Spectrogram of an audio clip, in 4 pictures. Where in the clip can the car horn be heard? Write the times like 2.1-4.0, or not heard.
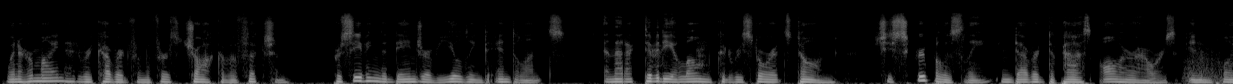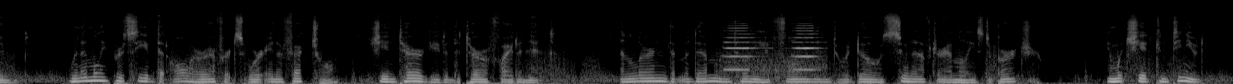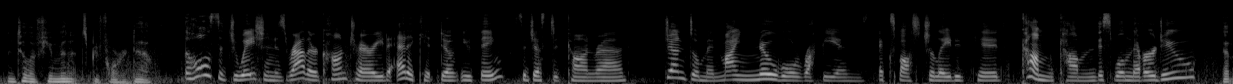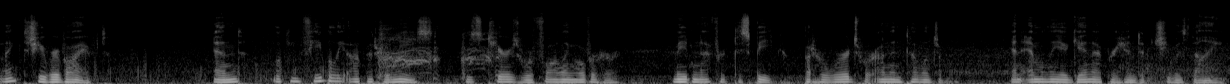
19.6-20.6.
